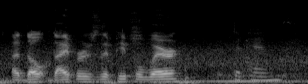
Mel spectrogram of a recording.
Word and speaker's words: Depend: diaper itself doesn't have I've always referred to it as depends also but it is actually depend if you they pulled up the the commercial on it and it and she said it has depend interesting yeah nobody nobody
